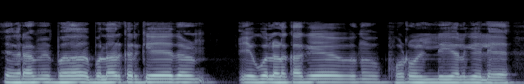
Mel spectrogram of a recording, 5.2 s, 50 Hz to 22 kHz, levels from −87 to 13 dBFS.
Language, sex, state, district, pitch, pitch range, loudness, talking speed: Hindi, male, Bihar, Jamui, 150 Hz, 145-155 Hz, -20 LUFS, 150 wpm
